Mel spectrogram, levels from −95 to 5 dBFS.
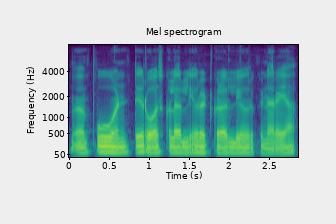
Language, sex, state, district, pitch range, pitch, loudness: Tamil, male, Tamil Nadu, Nilgiris, 90-100 Hz, 95 Hz, -17 LUFS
